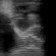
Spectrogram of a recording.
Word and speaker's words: Xero: easier with a program called zero it's spelled x eer o and it's definitely my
